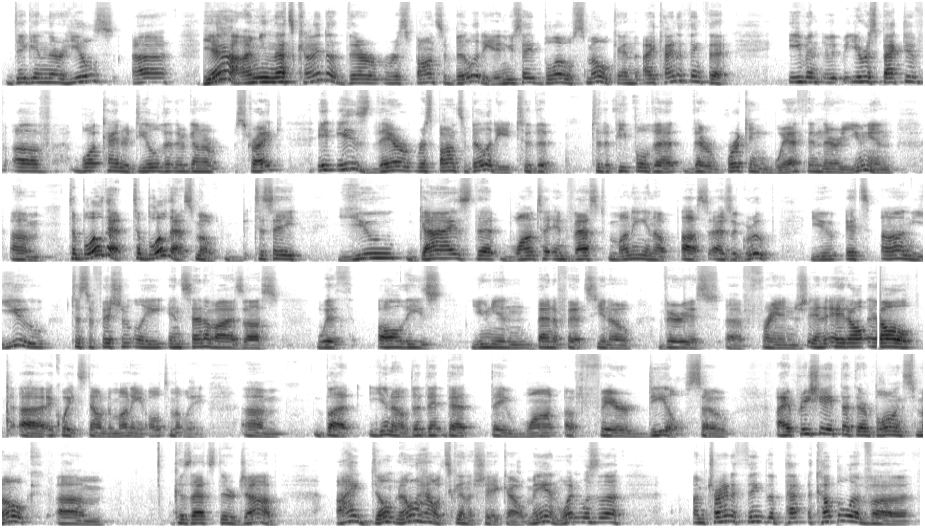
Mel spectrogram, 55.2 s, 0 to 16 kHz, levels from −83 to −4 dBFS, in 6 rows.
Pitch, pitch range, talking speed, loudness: 145 Hz, 130-165 Hz, 165 wpm, -25 LUFS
